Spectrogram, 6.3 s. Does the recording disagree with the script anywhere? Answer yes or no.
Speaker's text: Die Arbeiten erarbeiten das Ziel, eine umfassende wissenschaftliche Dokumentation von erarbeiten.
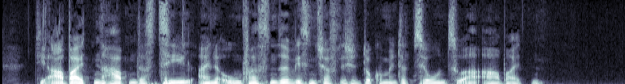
yes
